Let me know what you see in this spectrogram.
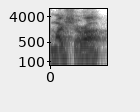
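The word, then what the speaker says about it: מעשר: Malachi 3 verse 8-10 it means 10th in Hebrew and it's pronounced myar 10% of every penny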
